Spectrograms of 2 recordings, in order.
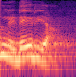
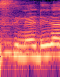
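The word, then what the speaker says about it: Cnidaria: सी लेंटा या उसको बोलूं निडरिया। सी साइलेंट है बेटा। कभी सिनेडेडरिया नहीं बोलेगा या फिर कभी कोलेंट्रिया नहीं बोलेगा। सी साइलेंट थोड़ा सा रखना है अपने को।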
